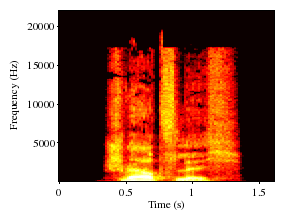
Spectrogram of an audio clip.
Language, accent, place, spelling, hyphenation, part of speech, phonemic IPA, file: German, Germany, Berlin, schwärzlich, schwärz‧lich, adjective, /ˈʃvɛʁt͡slɪç/, De-schwärzlich.ogg
- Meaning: blackish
